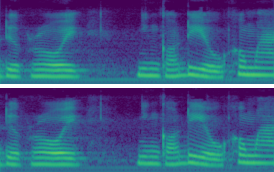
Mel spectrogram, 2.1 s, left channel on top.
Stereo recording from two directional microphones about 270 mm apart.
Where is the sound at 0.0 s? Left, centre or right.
Centre.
